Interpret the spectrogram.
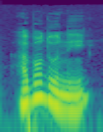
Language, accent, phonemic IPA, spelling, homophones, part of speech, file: French, France, /a.bɑ̃.dɔ.ne/, abandonner, abandonnai / abandonné / abandonnée / abandonnées / abandonnés / abandonnez, verb, Fr-abandonner.ogg
- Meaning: 1. to give up 2. to abandon, forsake 3. to give oneself (to someone)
